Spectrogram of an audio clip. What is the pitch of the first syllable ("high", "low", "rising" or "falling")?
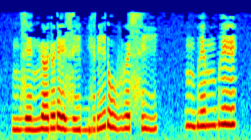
low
